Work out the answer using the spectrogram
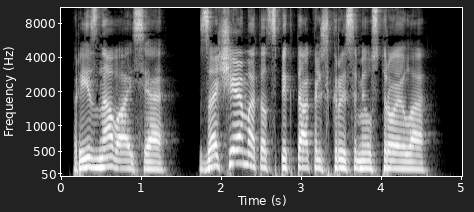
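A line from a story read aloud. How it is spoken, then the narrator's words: Menacing demand. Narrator (Russian): грозно вопросил он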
